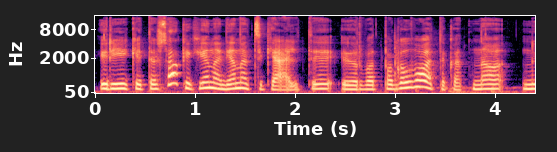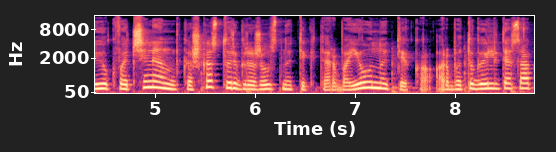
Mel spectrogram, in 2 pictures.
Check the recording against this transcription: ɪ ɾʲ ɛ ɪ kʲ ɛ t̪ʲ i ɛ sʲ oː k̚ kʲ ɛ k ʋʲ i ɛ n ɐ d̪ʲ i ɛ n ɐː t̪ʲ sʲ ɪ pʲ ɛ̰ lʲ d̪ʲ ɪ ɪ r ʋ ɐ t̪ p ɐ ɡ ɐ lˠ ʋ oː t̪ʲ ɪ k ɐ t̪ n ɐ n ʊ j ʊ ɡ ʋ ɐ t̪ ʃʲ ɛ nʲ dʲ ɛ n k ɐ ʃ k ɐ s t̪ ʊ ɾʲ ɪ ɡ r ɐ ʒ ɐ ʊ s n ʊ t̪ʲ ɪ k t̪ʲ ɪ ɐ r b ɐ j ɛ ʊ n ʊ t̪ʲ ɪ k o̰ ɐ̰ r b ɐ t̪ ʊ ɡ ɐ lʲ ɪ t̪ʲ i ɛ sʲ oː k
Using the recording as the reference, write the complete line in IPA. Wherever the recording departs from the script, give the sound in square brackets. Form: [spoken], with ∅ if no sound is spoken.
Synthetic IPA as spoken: ɪ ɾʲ ɛ ɪ kʲ ɛ t̪ʲ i ɛ sʲ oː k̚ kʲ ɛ k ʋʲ i ɛ n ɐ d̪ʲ i ɛ n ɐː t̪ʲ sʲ ɪ [kʲ] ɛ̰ lʲ [t̪ʲ] ɪ ɪ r ʋ ɐ t̪ p ɐ ɡ ɐ lˠ ʋ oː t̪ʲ ɪ k ɐ t̪ n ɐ n ʊ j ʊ [k] ʋ ɐ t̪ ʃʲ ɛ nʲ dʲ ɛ n k ɐ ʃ k ɐ s t̪ ʊ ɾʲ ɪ ɡ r ɐ ʒ ɐ ʊ s n ʊ t̪ʲ ɪ k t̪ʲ ɪ ɐ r b ɐ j ɛ ʊ n ʊ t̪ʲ ɪ k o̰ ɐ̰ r b ɐ t̪ ʊ ɡ ɐ lʲ ɪ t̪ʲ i ɛ sʲ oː k

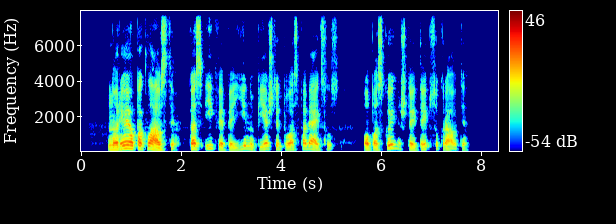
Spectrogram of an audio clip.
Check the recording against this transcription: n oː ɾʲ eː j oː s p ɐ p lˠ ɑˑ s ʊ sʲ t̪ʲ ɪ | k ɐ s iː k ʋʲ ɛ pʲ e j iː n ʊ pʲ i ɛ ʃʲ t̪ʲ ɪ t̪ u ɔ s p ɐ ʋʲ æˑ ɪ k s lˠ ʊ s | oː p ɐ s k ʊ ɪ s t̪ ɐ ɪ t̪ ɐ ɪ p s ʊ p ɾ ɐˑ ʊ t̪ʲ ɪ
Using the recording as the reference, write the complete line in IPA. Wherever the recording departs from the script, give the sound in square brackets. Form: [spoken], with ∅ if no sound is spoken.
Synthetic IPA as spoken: n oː ɾʲ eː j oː [∅] p ɐ [k] lˠ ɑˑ [∅] ʊ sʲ t̪ʲ ɪ | k ɐ s iː k ʋʲ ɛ pʲ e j iː n ʊ pʲ i ɛ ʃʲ t̪ʲ ɪ t̪ u ɔ s p ɐ ʋʲ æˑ ɪ k s lˠ ʊ s | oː p ɐ s k ʊ ɪ [ʃ] t̪ ɐ ɪ t̪ ɐ ɪ p s ʊ [k] ɾ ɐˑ ʊ t̪ʲ ɪ

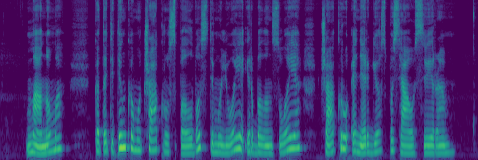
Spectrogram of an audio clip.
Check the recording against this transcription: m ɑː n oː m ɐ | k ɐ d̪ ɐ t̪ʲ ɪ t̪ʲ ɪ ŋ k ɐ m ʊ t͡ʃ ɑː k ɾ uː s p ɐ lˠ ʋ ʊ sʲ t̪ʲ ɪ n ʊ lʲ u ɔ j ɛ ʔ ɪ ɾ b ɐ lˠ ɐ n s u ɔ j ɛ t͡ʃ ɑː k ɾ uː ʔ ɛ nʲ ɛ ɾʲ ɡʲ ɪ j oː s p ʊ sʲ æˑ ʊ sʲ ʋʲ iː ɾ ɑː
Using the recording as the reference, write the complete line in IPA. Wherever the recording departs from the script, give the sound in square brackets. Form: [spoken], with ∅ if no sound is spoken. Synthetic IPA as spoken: m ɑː n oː m ɐ | k ɐ [t̪] ɐ t̪ʲ ɪ t̪ʲ ɪ ŋ k ɐ m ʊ t͡ʃ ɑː k ɾ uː s p ɐ lˠ ʋ ʊ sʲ t̪ʲ ɪ [m] ʊ lʲ u ɔ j ɛ ʔ ɪ ɾ b ɐ lˠ ɐ n s u ɔ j ɛ t͡ʃ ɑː k ɾ uː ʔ ɛ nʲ ɛ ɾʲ ɡʲ ɪ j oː s p ʊ sʲ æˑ ʊ sʲ ʋʲ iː ɾ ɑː

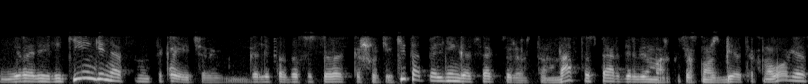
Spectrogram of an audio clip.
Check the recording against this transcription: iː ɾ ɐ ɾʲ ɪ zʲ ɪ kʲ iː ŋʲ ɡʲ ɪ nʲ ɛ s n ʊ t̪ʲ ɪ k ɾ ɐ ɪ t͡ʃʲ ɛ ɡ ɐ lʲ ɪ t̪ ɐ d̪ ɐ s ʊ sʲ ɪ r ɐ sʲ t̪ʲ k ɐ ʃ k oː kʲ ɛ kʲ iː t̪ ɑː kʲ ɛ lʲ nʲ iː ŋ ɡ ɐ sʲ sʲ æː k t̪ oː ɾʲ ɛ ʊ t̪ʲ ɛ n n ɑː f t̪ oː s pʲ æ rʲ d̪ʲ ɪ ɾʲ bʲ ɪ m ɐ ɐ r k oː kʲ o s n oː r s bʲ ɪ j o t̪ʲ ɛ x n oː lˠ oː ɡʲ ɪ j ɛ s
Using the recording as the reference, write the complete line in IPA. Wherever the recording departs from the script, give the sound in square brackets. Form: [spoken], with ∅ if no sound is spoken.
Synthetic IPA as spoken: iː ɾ ɐ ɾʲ ɪ zʲ ɪ kʲ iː ŋʲ ɡʲ ɪ nʲ ɛ s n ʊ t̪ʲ ɪ k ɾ ɐ ɪ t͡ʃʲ ɛ ɡ ɐ lʲ ɪ t̪ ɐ d̪ ɐ s ʊ sʲ ɪ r ɐ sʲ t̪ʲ k ɐ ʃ k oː kʲ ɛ kʲ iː t̪ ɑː [pʲ] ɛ lʲ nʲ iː ŋ ɡ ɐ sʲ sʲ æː k t̪ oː ɾʲ ɛ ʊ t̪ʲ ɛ n n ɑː f t̪ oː s pʲ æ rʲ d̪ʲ ɪ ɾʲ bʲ ɪ m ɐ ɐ r k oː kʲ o s n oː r s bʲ ɪ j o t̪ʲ ɛ x n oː lˠ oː ɡʲ ɪ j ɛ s

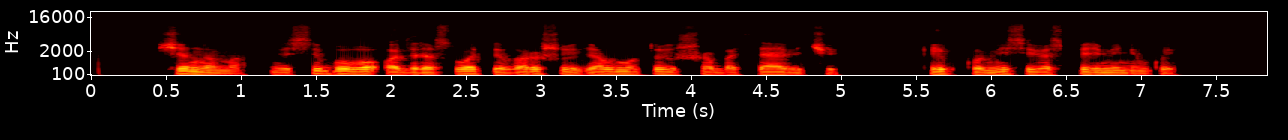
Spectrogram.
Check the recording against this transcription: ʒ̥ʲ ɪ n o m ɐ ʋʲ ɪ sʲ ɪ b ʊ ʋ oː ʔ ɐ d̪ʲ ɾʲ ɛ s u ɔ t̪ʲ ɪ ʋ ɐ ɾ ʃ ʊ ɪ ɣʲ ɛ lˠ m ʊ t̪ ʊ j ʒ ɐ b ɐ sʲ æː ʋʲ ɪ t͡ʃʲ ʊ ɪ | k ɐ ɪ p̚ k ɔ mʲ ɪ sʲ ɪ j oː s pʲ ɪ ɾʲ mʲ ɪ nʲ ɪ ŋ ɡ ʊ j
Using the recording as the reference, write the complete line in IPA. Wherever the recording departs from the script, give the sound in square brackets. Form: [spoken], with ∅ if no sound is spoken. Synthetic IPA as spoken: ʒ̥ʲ ɪ n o m ɐ ʋʲ ɪ sʲ ɪ b ʊ ʋ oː ʔ ɐ d̪ʲ ɾʲ ɛ s u ɔ t̪ʲ ɪ ʋ ɐ ɾ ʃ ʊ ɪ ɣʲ ɛ lˠ m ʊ t̪ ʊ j [ʃ] ɐ b ɐ sʲ æː ʋʲ ɪ t͡ʃʲ ʊ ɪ | k ɐ ɪ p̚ k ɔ mʲ ɪ sʲ ɪ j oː s pʲ ɪ ɾʲ mʲ ɪ nʲ ɪ ŋ [k] ʊ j

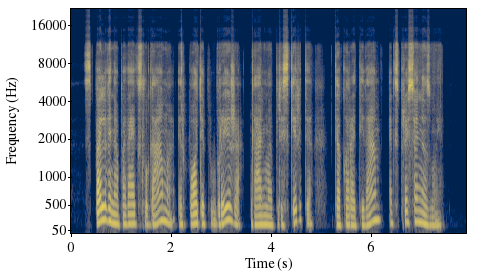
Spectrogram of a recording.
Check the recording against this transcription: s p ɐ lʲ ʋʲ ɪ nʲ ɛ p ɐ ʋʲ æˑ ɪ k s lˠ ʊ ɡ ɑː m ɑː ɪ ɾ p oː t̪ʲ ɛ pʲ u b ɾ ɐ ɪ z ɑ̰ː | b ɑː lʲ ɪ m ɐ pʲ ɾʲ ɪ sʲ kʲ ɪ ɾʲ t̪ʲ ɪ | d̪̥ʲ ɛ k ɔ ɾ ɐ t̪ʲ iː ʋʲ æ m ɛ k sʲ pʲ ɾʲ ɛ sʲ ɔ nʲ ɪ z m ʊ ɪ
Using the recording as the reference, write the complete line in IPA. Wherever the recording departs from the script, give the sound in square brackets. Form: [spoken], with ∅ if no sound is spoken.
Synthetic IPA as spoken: s p ɐ lʲ ʋʲ ɪ nʲ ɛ p ɐ ʋʲ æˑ ɪ k s lˠ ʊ ɡ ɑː m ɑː ɪ ɾ p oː t̪ʲ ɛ pʲ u b ɾ ɐ ɪ [ʒ] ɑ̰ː | [ɡ] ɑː lʲ ɪ m ɐ pʲ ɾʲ ɪ sʲ kʲ ɪ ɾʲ t̪ʲ ɪ | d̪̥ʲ ɛ k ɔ ɾ ɐ t̪ʲ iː ʋʲ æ m ɛ k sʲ pʲ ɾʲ ɛ sʲ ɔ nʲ ɪ z m ʊ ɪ

